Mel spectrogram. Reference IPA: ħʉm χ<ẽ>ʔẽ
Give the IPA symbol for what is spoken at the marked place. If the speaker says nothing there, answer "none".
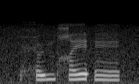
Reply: e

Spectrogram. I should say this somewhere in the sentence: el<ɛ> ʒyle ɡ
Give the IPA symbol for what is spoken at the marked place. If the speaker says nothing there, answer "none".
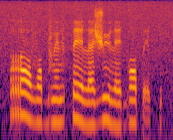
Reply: ɛ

